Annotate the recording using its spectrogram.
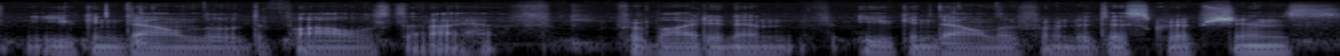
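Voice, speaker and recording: With a Japanese accent, a man talks at a moderate pace in a very deep, low pitch and a fairly even intonation. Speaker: software tutorial streamer. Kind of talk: live tutorial. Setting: live stream. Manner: halting, many fillers.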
